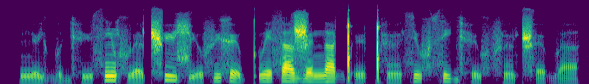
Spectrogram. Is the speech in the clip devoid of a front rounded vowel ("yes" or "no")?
no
